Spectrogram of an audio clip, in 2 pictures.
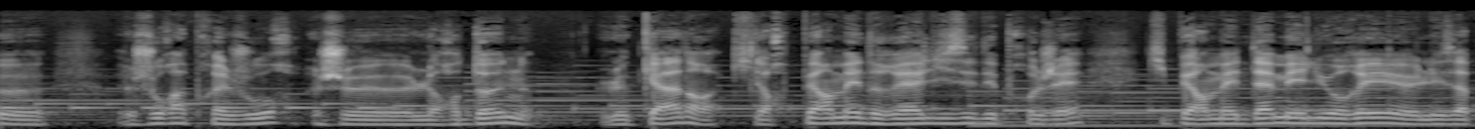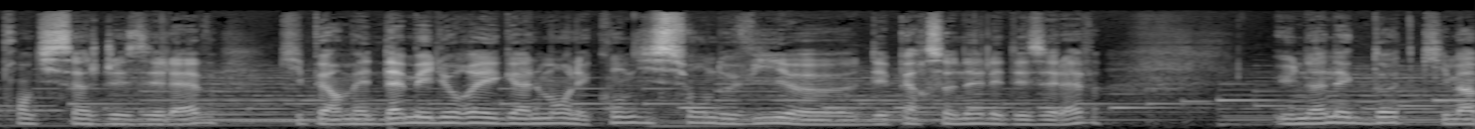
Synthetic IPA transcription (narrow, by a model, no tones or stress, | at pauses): øʒuʁapχɛʒuʁʒəlœʁd̪ɔn | ləkad̪ʁkʲʰilœʁpɛʁmɛd̪əʁealized̪epχɔʒɛ | kʲipɛʁmɛd̪ameljɔʁelezapχɑ̃t̪i̥saʒd̪ezelɛvkʲipɛʁmɛd̪ameljɔʁeːɡalmɑ̃lekɔ̃d̪isjɔ̃d̪əviød̪epɛʁsɔnɛled̪ezelɛv | ynanɛɡ̚d̪ɔt̪kʲʰima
